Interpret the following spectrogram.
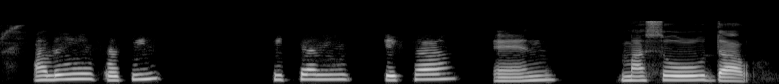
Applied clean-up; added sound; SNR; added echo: neural mask model Resemble Enhance denoiser.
